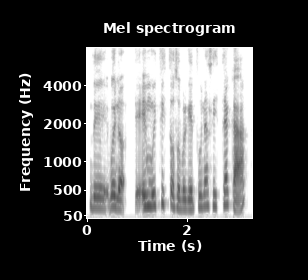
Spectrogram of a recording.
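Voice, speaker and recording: A woman's voice: medium pitch, unhurried, darkish tone, no echo, studio quality. A Chilean woman with a Chilean Spanish accent, a podcast guest who is bubbly, enthusiastic, and laughs often. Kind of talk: casual chat.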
